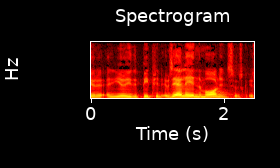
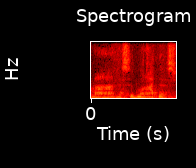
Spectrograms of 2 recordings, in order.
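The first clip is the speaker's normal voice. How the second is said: much softer and slow, almost under breath; stunned, muttered to himself; hushed, slow inner thought; 16 dB quieter, slower than usual. Retold or imitated. Newly admitted patient thinking to himself, hushed and stunned. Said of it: "I thought".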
